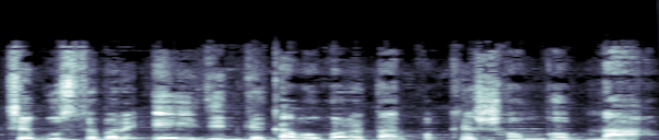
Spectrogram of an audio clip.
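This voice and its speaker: Bangladeshi guy telling a horror story, casual, bit creaky voice, soft music under it. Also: on the high side, lively intonation, normal speed. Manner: explanatory, with colloquial asides. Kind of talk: conversational ghost storytelling.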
